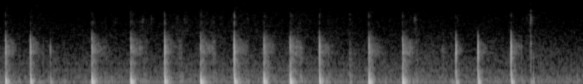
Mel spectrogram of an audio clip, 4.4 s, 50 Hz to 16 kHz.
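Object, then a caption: Felt-tip pen on acrylic plastic sheet. A felt-tip pen makes rapid, short hatching strokes on a flat, clear acrylic plexiglass sheet, scratching the plastic. Seventeen quick, dry taps sound, each a low thump of about 150 Hz with a faint bright tick, dying away almost instantly.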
